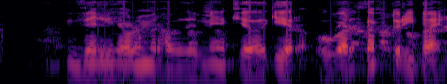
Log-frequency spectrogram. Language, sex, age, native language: Icelandic, male, 14, Icelandic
